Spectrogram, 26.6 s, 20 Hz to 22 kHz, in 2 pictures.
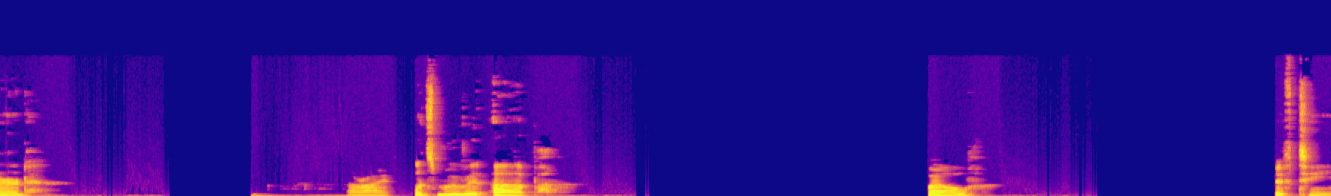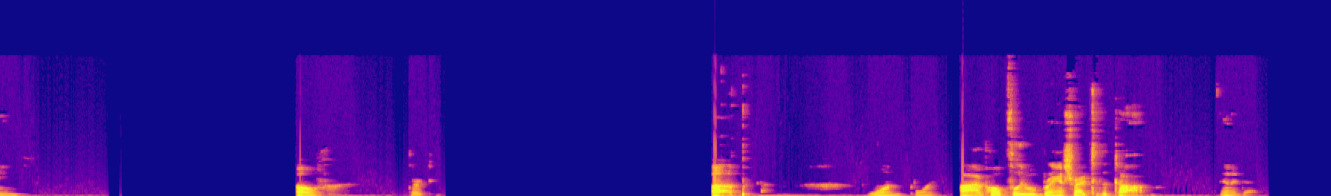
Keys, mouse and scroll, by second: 2.3 KP_5, 24.6 KP_Enter.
